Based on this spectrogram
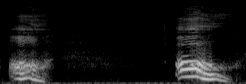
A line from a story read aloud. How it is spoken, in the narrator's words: cried, colouring again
